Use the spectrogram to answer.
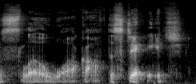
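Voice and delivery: usual speaking voice

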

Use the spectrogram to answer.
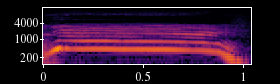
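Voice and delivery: very high squealing yay; Muppet yay. Retold or imitated. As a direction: squeal it like a puppet. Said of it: "the Muppet yay".

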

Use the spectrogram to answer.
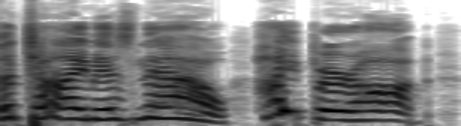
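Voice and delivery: high, emphatic battle cry; heroic rallying cry. Acted. Frogs launch their escape, high heroic cry. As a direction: announce the big move dramatically.

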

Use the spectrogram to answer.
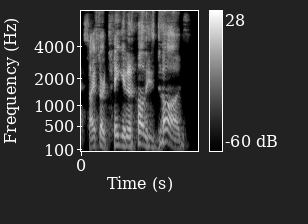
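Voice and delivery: usual speaking voice

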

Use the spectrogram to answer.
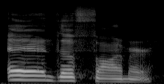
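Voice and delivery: slow, loud drawn-out address; mock theatrical villain. Villain turning to the farmer, slow mock pomp. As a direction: stretch it out with put-on pomp.

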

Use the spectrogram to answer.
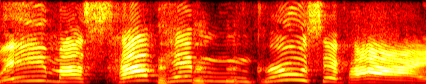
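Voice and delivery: high, loud, slow shouted cry; loud villain shout. Retold or imitated. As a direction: bellow it like a cartoon villain. Acting out the crowd's cry.

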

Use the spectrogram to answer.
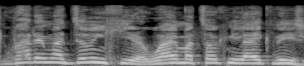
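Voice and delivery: high-pitched, incredulous questioning of oneself; mock bafflement, voice pitched well up; retold self-mockery. YouTuber reacting to their old videos, high mock disbelief. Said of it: "this is very funny because I'm like".

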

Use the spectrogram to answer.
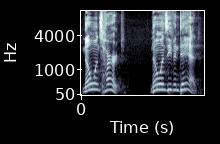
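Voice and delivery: exasperated. Real, not acted. Preacher exasperated at complainers.

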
